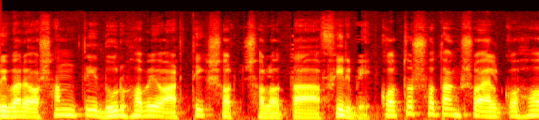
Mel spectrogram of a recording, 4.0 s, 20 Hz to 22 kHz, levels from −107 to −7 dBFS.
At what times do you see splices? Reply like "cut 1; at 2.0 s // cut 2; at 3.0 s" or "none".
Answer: cut 1; at 2.8 s

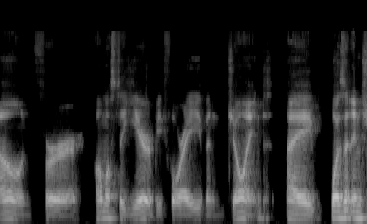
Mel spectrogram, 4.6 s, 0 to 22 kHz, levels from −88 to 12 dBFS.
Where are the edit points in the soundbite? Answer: cut 1; at 3.5 s

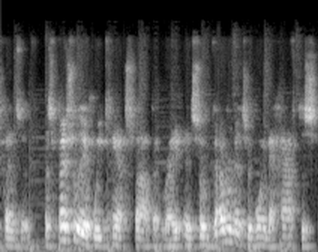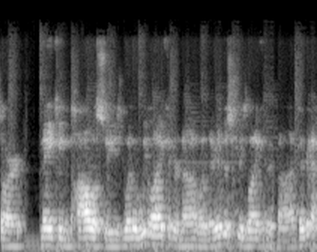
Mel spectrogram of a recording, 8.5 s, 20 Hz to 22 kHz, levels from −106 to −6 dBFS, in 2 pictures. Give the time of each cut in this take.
cut 1; at 4.6 s

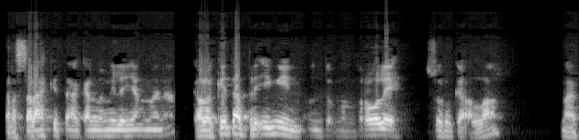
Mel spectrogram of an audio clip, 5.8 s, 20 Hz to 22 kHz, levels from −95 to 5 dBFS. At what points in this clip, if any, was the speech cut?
cut 1; at 1.8 s

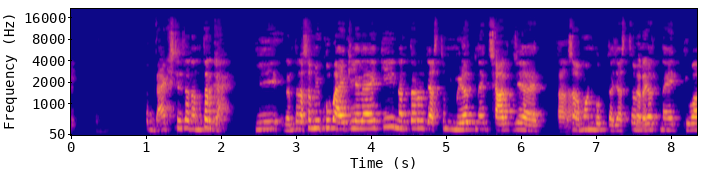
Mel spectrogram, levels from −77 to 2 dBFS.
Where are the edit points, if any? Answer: none

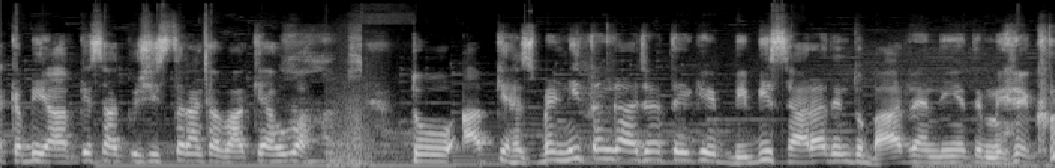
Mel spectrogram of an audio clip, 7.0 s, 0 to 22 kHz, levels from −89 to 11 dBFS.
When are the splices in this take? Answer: cut 1; at 2.4 s

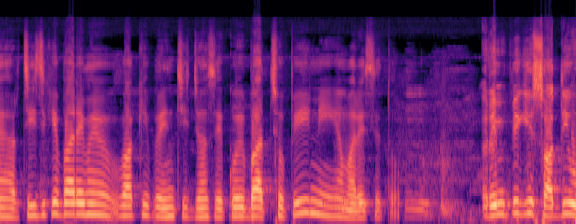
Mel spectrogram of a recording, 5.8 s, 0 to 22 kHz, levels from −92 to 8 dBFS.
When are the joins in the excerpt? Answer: none

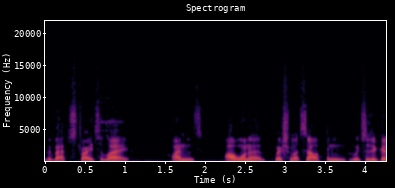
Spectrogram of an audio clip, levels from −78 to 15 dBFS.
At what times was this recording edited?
none

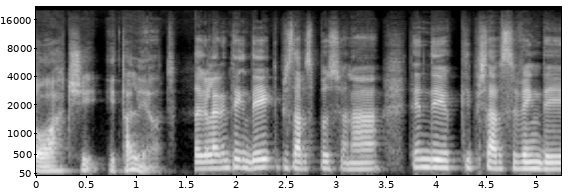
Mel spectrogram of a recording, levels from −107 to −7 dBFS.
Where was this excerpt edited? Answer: cut 1; at 1.5 s

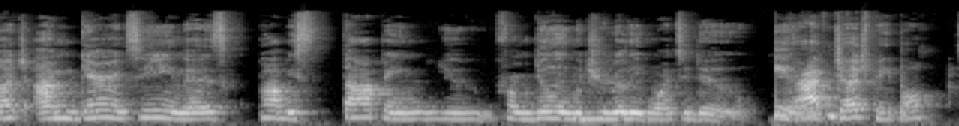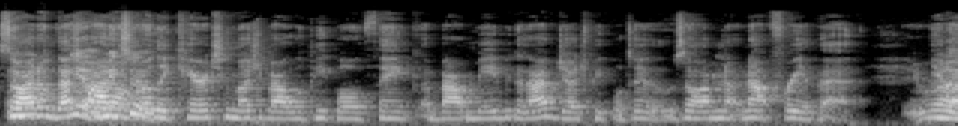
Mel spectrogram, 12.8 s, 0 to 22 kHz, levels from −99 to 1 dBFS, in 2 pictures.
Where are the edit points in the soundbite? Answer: cut 1; at 5.1 s

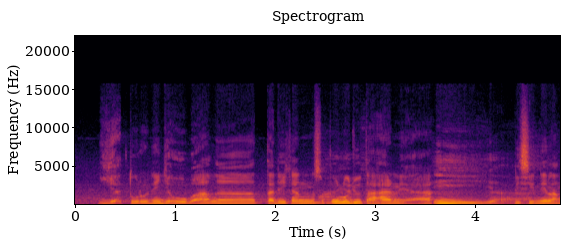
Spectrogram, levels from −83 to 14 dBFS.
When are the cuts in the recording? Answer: none

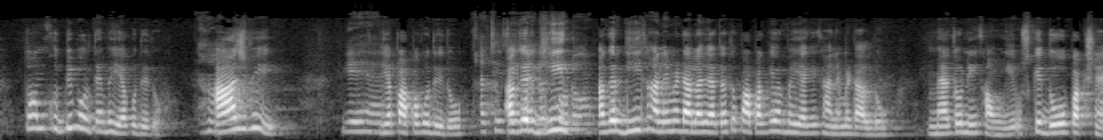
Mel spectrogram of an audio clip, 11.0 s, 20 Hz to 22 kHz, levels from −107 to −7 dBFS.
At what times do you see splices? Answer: none

